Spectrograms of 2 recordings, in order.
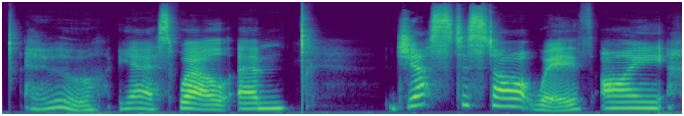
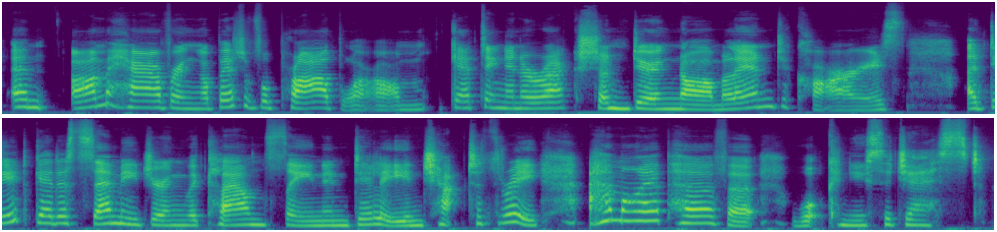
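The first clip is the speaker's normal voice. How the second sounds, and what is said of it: Attempted Northern Irish accent. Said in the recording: “Crulby Crust from County Antrim. I can't do the accent... That's not bad.”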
